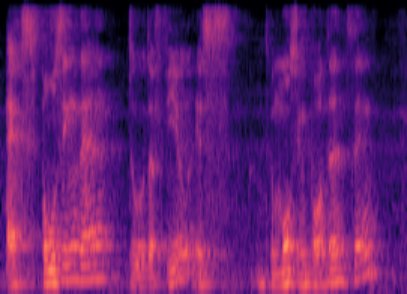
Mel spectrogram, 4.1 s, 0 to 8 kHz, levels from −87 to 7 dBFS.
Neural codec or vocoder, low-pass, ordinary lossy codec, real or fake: codec, 24 kHz, 6 kbps, HILCodec; 7.2 kHz; none; fake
